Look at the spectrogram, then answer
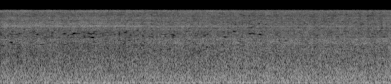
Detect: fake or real real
